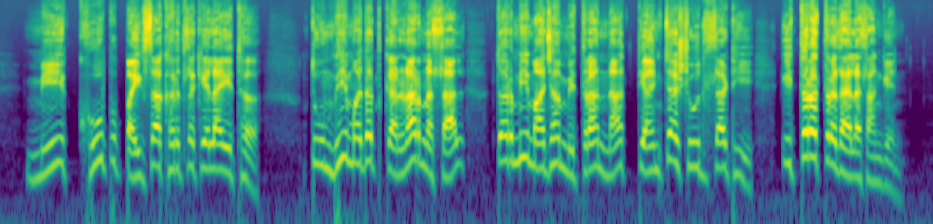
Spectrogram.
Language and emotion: Marathi, angry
